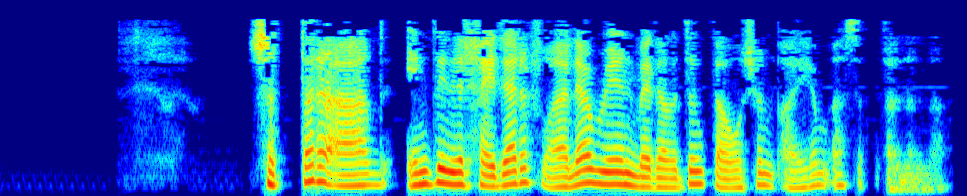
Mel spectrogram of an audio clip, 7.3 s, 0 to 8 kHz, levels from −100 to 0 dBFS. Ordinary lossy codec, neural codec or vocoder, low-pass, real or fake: MP3, 24 kbps; codec, 16 kHz, 0.5 kbps, FunCodec, trained on LibriTTS, 25 frames a second; 7.2 kHz; fake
